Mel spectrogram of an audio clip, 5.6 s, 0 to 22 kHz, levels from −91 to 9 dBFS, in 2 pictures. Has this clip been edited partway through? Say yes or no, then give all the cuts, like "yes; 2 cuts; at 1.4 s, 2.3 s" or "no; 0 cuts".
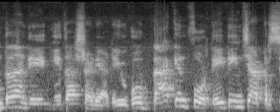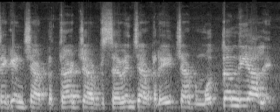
no; 0 cuts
